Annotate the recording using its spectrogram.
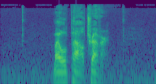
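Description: A second man speaks calmly in reply.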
